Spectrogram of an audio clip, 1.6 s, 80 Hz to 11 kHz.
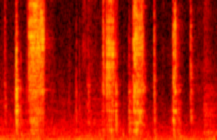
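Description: A ratchet tightens the top battery hold-down on a Porsche 991.2 GT3, giving short, close bursts of clicking in quick, uneven strokes.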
